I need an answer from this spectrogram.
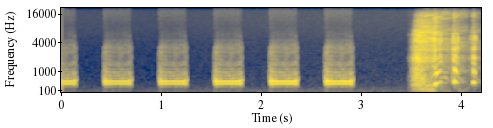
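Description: A telephone hang-up tone sounds as six evenly spaced, steady-pitched beeps, loud and alone, followed by a brief noisy burst.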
